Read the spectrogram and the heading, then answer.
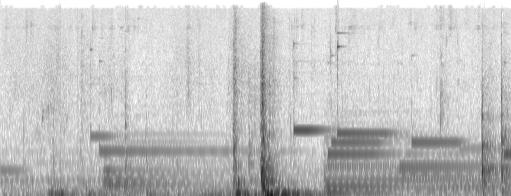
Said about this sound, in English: I think I hear a knock at the porch door. Let's go see.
